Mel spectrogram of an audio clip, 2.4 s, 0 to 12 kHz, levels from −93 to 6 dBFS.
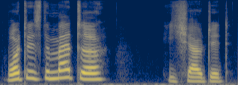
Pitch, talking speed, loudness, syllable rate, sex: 225 Hz, 150 wpm, -16 LUFS, 4.8 syllables/s, female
